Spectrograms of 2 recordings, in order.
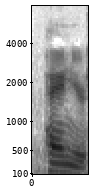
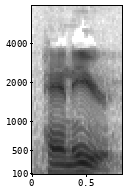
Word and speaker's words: pannier: rear paner set now some of you are probably saying Blake that is supposed to be paner and there's several different ways that people pronounce it but I did do a little digging and research and this is like a French word that they use for these boxes here or storage racks or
